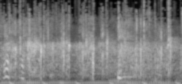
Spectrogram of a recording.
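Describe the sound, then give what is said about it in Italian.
An audience at a talk in the Motor Valley breaks into steady, dense applause, a continuous wash of many hands clapping at a loud, even level for a few seconds, with a low hum underneath. “C'è un applauso a questo.”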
